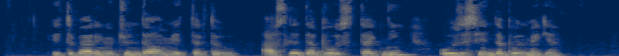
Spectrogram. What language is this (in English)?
Uzbek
